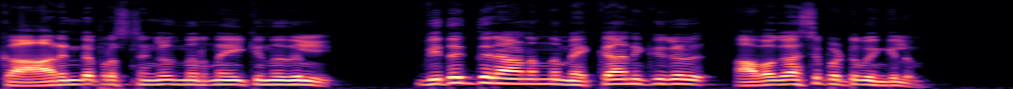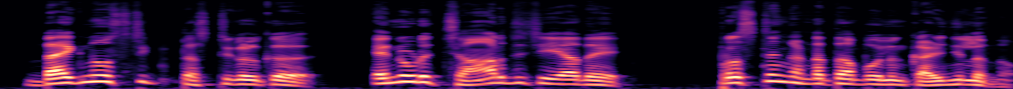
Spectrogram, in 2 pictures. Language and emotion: Malayalam, angry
